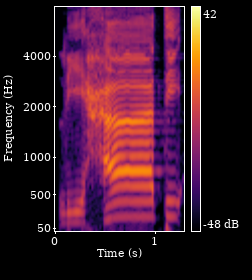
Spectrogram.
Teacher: tebal dibaca Dua harakatnya ya madii Alif sebelumnya fathah Li ha huruf ha ya punya sifat Hames mengalir udara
